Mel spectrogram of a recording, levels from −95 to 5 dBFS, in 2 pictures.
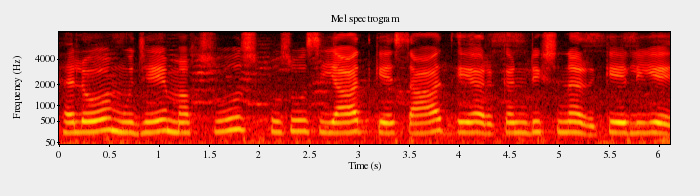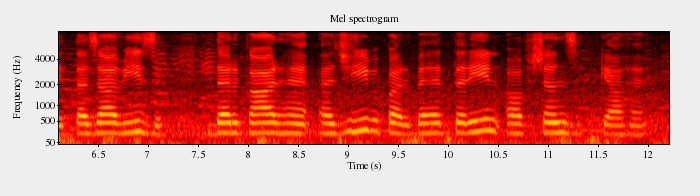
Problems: background sounds at intervals, background conversations at intervals, low volume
